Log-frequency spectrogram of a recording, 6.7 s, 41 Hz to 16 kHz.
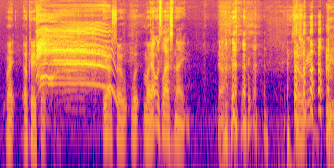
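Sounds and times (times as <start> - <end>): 
speech: 0.1 - 1.1, 2.0 - 6.6
fisher cat scream: 0.7 - 2.4
fisher cat short throaty yelps: 0.7 - 2.4.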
